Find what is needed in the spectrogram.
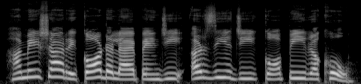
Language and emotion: Sindhi, neutral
